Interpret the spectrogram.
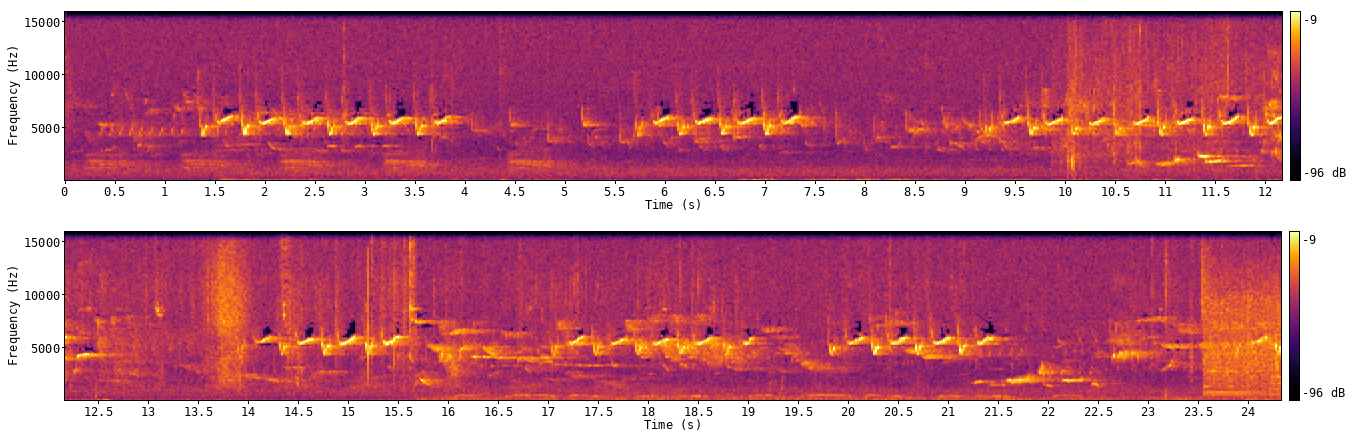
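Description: Woodland birdsong: a small bird repeats short, high chirping phrases every few seconds, over low rumbles of wind on the microphone, loudest about two and seven seconds in.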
